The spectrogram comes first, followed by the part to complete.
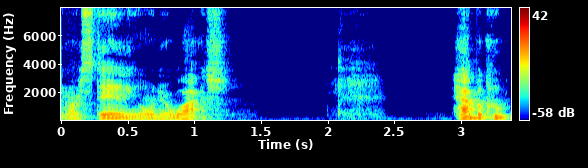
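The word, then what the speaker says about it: Habakkuk: So Habacook, the prophet here, Habach, if you want to say it that way as well, is pronounced as well.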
